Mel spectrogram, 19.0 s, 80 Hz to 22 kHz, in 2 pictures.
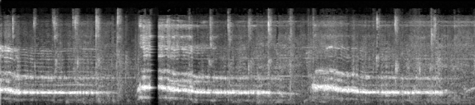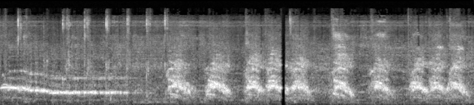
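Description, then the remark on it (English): A packed bar crowd of about 60 people roars in celebration after a goal, loud, with long sustained yells that give way to rhythmic, pulsing bursts of chanting and shouting toward the end, while the goal song plays over a speaker. “I loved just hearing the crowd erupt because obviously you can only see, you know, about 8 to 10 people in that video just because of the view.”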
